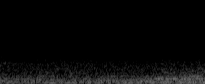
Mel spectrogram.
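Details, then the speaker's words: Vintage Howard Miller ship's bells clock after fixing a bent little wheel: crisp, even ticks at a steady beat, never sounded this good before. Movement running strong and healthy. "this thing sounds really good I think it's going to run now I'm just going to keep listening for a minute here and uh it sounds really strong it didn't sound never sounded this good"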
